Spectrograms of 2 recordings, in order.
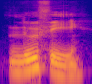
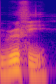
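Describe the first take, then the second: First: The name begins with an L sound. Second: The name begins with an R sound.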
